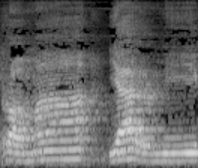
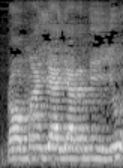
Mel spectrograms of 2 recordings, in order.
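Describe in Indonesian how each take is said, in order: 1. Huruf-huruf lemah itu dihilangkan dan disingkat. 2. Huruf-huruf lemah itu diucapkan penuh. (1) "menjadi mudah" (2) "berat di lidah"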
